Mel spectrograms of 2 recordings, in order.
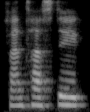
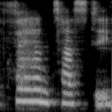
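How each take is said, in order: First: It is said flat, on one level tone. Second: It is said with push and energy.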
